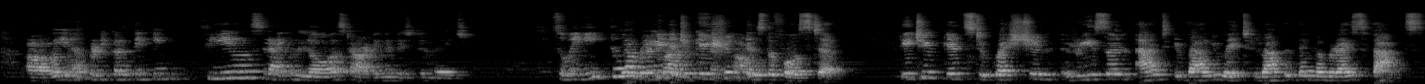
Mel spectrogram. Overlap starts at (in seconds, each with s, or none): 6.2 s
